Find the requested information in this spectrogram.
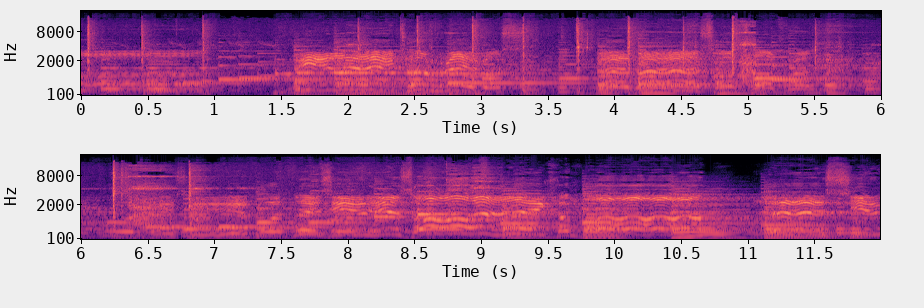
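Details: Upbeat song with a lively sung vocal over strong rhythmic accompaniment; only music is heard, with no animal sound.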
